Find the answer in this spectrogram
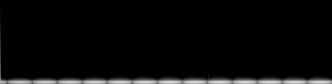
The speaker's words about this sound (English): I will play a frequency in your left ear and a slightly different frequency in your right. These are flat tones, but when heard together, your brain creates a rhythmic beat.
